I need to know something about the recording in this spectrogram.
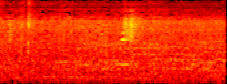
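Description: Steady background murmur of a busy airport terminal hall, with one brief high-pitched sound just past the middle.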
